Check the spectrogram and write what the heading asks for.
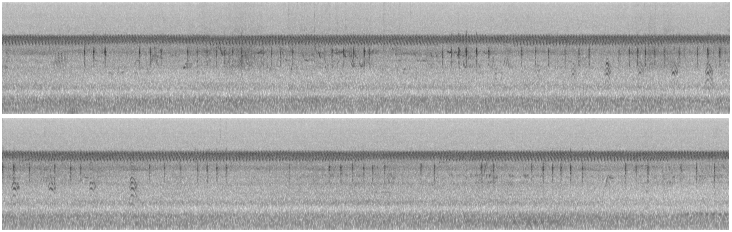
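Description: Steady, high-pitched insect chorus over a low background hum, with scattered ticking calls and a run of short chirps in the middle.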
